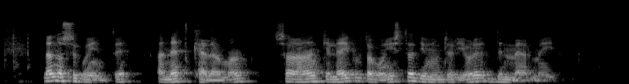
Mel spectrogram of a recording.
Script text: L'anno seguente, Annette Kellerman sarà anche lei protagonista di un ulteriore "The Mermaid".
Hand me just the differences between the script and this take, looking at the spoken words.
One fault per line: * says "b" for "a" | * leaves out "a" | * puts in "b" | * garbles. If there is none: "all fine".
all fine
